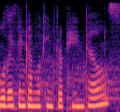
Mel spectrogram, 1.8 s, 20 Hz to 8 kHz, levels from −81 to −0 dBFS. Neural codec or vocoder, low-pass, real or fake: codec, 44.1 kHz, 2.6 kbps, DAC; 7.2 kHz; fake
